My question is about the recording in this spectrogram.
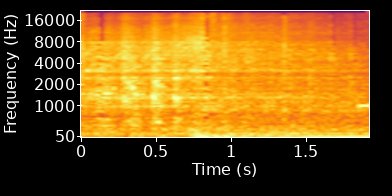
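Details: Dodge Charger after a newly installed fuel pump that didn't work was fixed: a brief crank, then it catches cleanly and settles into a smooth, steady idle with no stumble. Starts normally.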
